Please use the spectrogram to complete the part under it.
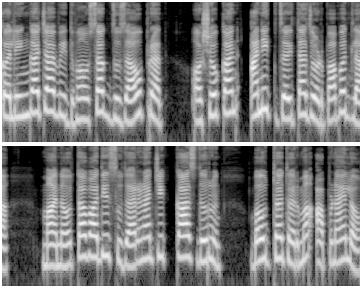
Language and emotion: Goan Konkani, neutral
